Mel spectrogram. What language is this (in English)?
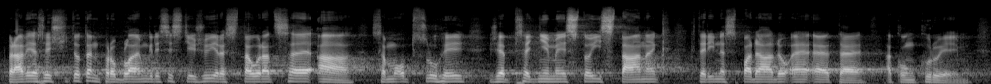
Czech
